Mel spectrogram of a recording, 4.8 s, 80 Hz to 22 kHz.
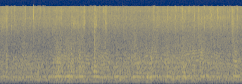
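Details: Steady droning hum of many honey bees at a nest in the stone wall of an ancient English church, August 2020; a thick, even buzz with overlapping wingbeat tones and small surges as bees fly close.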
